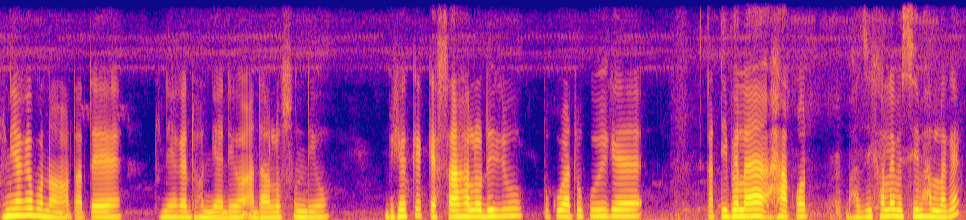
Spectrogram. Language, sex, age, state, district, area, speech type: Assamese, female, 60+, Assam, Dhemaji, rural, spontaneous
